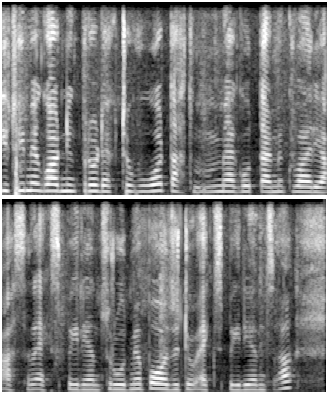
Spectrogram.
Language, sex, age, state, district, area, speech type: Kashmiri, female, 45-60, Jammu and Kashmir, Srinagar, urban, spontaneous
